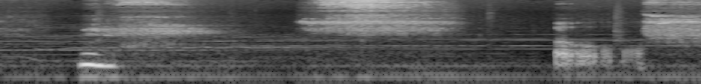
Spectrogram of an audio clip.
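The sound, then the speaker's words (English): Heavy, breathy exhalations rise and fall during sexual activity, broken by a couple of short voiced gasps, one near the start and another sharper one toward the end. “Oh, I'm breathing heavy, gasping as you grind into me and we lower ourselves onto the floor.”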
